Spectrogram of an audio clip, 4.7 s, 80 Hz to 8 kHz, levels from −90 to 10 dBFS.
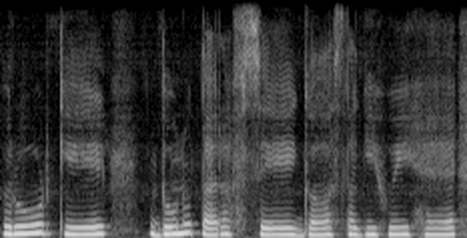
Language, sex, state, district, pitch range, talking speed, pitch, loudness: Hindi, female, Uttar Pradesh, Lalitpur, 215-240 Hz, 115 wpm, 225 Hz, -14 LUFS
